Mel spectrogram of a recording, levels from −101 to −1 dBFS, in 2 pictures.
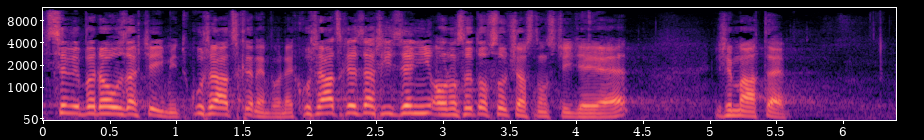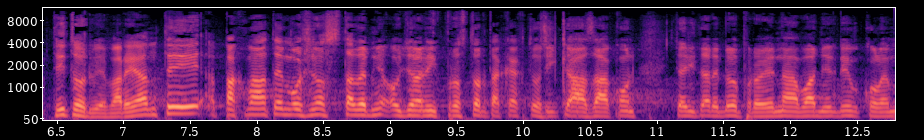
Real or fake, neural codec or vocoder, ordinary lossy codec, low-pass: fake; vocoder, 44.1 kHz, 128 mel bands, Pupu-Vocoder; MP3, 48 kbps; 10.8 kHz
